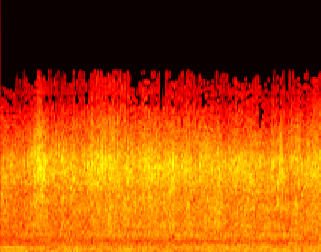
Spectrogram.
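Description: Engines of several compact demolition-derby cars running together, a steady drone whose pitch wavers slightly, over a broad hiss.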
